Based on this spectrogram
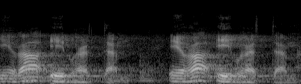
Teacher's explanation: A ébred elejére automatikusan berakja a hangszalagzárt.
